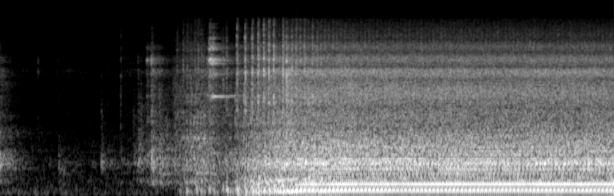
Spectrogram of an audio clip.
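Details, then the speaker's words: Yard-sale push mower that had been struck, primed and pull-started: catches and settles into fast even buzz with no shake or wobble, so crankshaft not bent; runs smoothly. "Also, if you're not sure if the crank is bent, if you fire it back up, it will vibrate so bad you can't hold on to it. This one's pretty smooth, so no worries about"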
